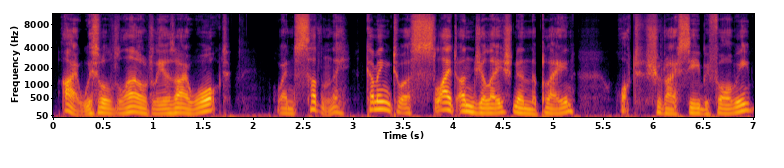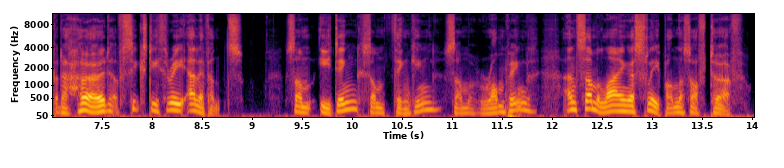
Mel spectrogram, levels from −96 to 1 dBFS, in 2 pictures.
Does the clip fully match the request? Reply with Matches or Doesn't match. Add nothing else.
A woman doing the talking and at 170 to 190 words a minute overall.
Doesn't match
